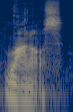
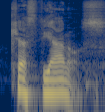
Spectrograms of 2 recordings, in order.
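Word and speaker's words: Castellanos: giving Zack it's not you don't say the elves its Janos not Llanos castilla knows hey you said right okay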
